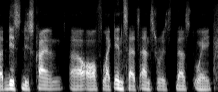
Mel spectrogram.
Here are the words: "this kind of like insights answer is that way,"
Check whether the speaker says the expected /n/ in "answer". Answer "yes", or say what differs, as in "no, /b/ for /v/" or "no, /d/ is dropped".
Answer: yes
